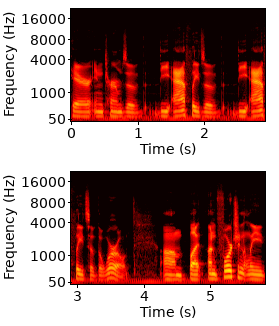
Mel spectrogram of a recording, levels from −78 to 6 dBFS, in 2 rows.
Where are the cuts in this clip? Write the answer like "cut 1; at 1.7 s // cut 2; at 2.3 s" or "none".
cut 1; at 1.9 s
